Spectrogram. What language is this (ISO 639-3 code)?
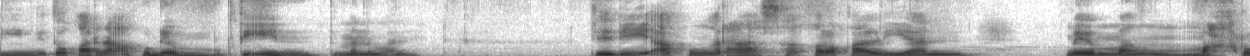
ind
